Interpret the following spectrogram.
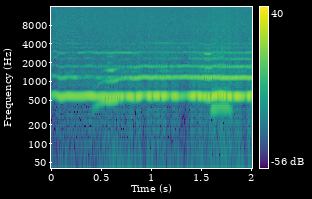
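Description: Humming: one voice holds a long, steady high note, while another slides up into it about half a second in and hums a brief lower note a little later.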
